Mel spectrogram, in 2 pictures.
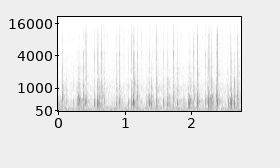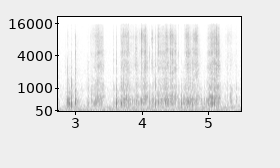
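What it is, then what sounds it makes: Rubber sneaker sole scratched with nails. Long nails scratch quickly across the tan rubber bottom of a canvas sneaker's platform sole, making a rapid run of dry, crackling scrapes with a mid-range body and bright edges. Toward the end the strokes blur into a steadier, brighter rustle as the shoe is turned to show its black canvas upper and white sole.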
